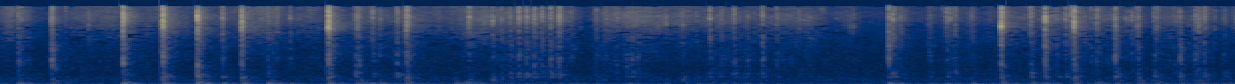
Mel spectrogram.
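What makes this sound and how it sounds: Fingertips type on the round keys of a dark grey plastic compact wireless keyboard, producing quick, dry clicks with a low thump and a bright edge. The typing runs in uneven bursts, softens to a lighter patter in the middle, breaks briefly, then resumes with sharper strikes.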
